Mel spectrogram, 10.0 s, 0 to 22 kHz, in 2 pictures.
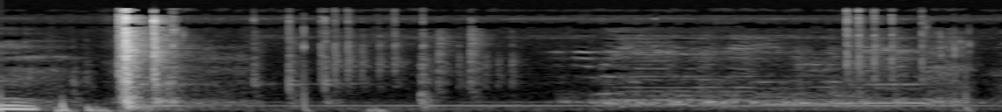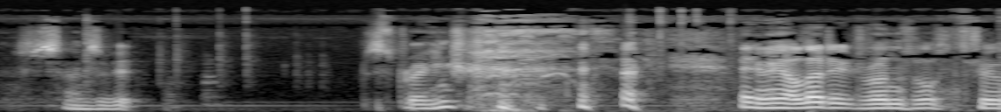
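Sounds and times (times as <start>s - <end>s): tape reels humming: 0.6s - 10.0s.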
